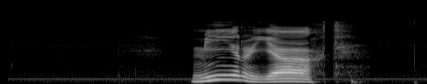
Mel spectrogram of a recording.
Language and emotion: Russian, sad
